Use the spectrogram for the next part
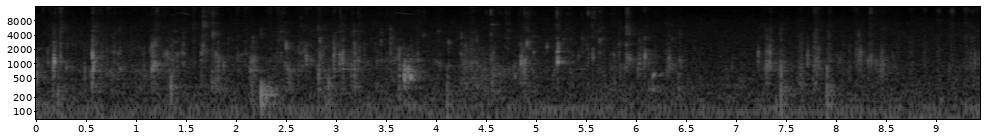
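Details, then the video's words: Dog eating sausages indoors; continuous wet chewing and biting with irregular crunchy clicks and smacks over a low steady background hum. "Dog Eating Sausages"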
